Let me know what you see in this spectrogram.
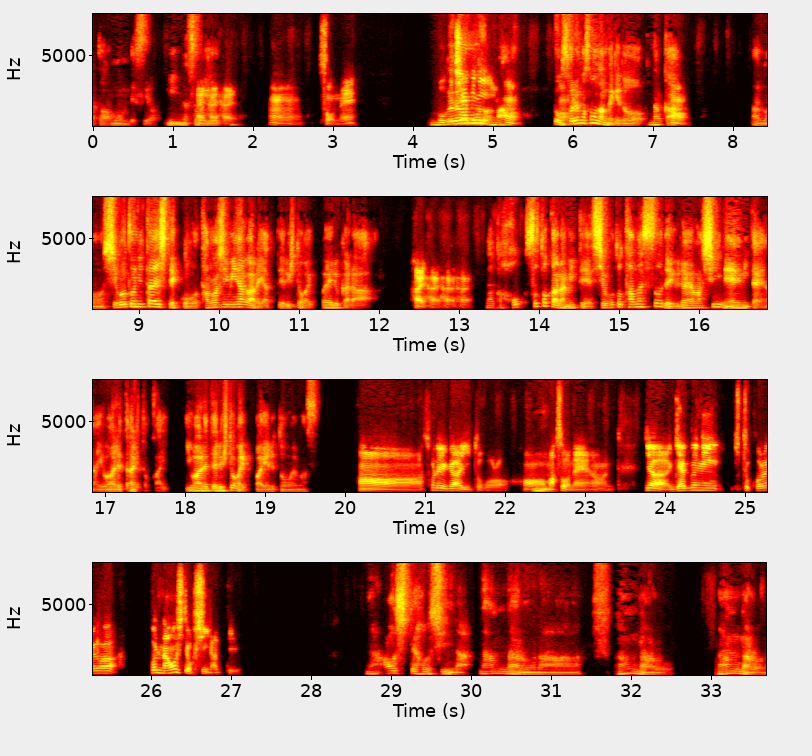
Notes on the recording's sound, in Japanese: オンライン会社説明会・仕事紹介コンテンツです。オンラインで録音しているので、音がちょっと途切れることがあるかもしれませんが、ご容赦ください。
